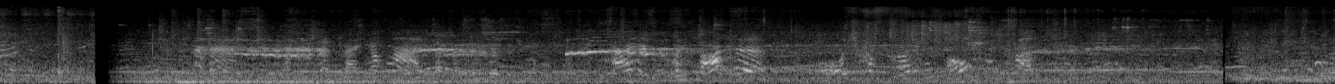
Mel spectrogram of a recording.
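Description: A small ride car rolls along a rail track.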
